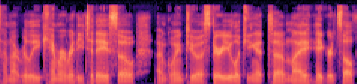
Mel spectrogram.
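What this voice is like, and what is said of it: Voice sounds sick with a cold. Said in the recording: “you might be able to tell from my voice, I'm fighting off a bit of a cold”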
